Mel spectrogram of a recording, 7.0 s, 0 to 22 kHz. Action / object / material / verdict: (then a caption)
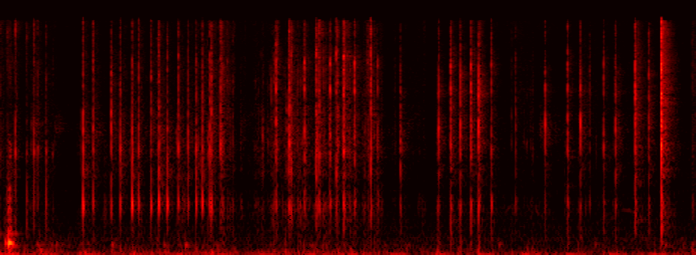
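tap / hollow plastic game controller / plastic / none. A white PS5 DualSense controller, a hollow plastic gamepad held in both hands, is tapped and pressed at its shoulder buttons, triggers and sticks. Rapid, dense clicks and taps, crisp and bright with a slight crinkly quality, come in uneven bursts with short pauses in between.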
